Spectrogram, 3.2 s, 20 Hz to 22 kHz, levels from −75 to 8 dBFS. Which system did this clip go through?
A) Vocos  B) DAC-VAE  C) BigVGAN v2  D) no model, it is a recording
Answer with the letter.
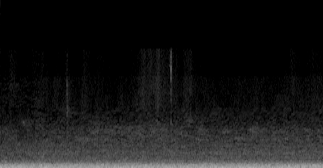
B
